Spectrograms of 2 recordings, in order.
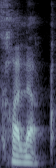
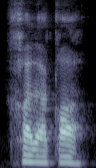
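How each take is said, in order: First: The word ends on a bare consonant. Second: The word ends with a final vowel sound. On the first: The recitation stops at the end of the verse. The speaker calls it right. "If you're going to stop like you did, then it's khalaq" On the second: The recitation carries on into the next verse. The speaker calls it wrong. "you're not going to say khalaqa and then stop"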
